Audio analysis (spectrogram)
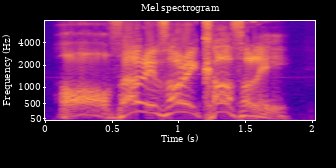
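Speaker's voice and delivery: sing-song, put-on Japanese-accented English. Retelling how someone imitated the way Japanese guys talk, put-on Japanese accent.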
